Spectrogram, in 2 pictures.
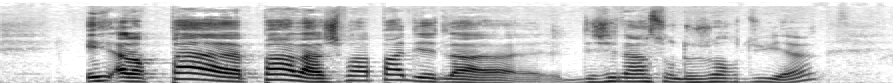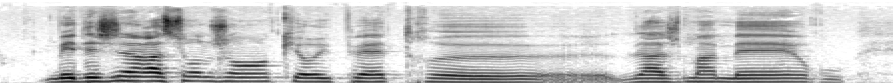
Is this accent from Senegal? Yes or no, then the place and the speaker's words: yes; Senegal; moi je suis sénégalaise, hein.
